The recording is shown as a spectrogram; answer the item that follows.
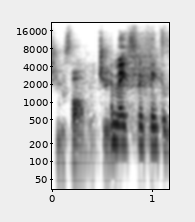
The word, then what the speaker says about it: ufology: It sounds funny, but it's pronounced ufology.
